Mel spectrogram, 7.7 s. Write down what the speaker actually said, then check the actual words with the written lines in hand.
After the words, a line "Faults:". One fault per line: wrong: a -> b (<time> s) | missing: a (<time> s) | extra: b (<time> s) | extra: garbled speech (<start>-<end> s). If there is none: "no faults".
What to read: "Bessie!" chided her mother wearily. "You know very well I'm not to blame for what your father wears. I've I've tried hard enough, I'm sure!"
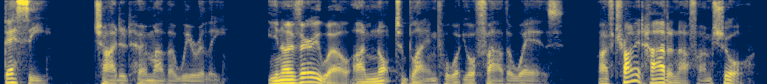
"Bessie!" chided her mother wearily. "You know very well I'm not to blame for what your father wears. I've tried hard enough, I'm sure!"
Faults:
missing: I've (6.1 s)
